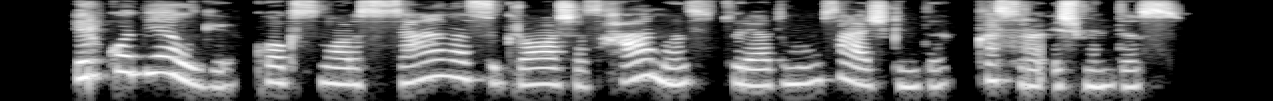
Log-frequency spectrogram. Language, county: Lithuanian, Vilnius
